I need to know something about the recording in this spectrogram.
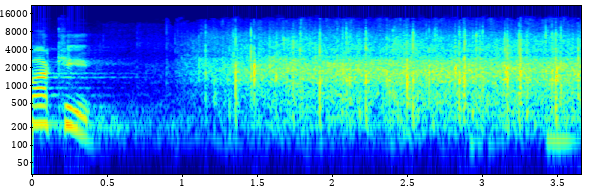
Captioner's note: audience applauding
